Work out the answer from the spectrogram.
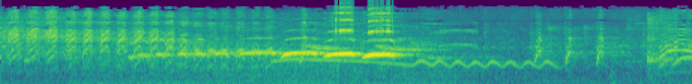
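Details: Female white-cheeked laughingthrush, used as a morning playback to stimulate pet laughingthrushes: a low stuttering run, then gliding whistled phrases, a wavering trilled whistle that wobbles steadily downward, and sharp clicks near the close.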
